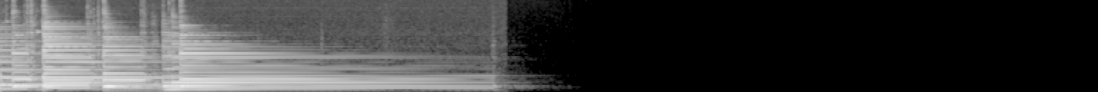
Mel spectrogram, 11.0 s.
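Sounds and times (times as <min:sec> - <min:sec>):
classical guitar: 0:00.0 - 0:05.1.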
